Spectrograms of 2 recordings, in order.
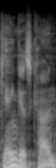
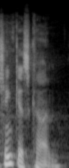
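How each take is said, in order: First: The name is said as Genghis Khan. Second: The name is said as Chinggis Khan. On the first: The speaker calls it wrong. "it's not Genghis Khan" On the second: The speaker calls it right. "It's actually pronounced Chinggis Khan"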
